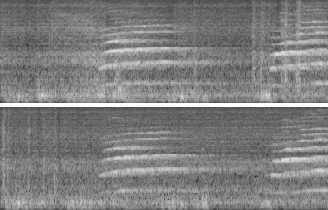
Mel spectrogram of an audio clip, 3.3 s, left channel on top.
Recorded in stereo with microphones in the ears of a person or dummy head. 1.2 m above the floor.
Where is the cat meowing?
25° left (ahead or behind), 0.6 m; by 3.2 s 80° left, 2.5 m.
